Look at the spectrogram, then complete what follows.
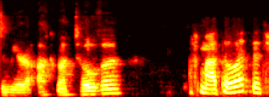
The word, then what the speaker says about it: Akhmatova: As for Russian poets, you know, even recently I was reading, you're going to have to help me with pronunciations, Amira, Akhmatova. Akhmatova, that's right.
